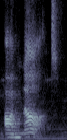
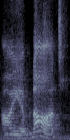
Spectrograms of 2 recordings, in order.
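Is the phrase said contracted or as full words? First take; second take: contracted; full words. First: The first two words merge into one syllable. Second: Each word is said fully and separately. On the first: "we say" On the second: "instead of saying"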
